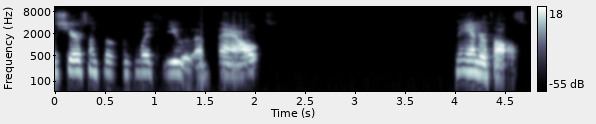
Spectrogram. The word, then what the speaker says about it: Neanderthals: something with you about neanderthals or excuse me neander THS you don't pronounce the th no I'll pronounce the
